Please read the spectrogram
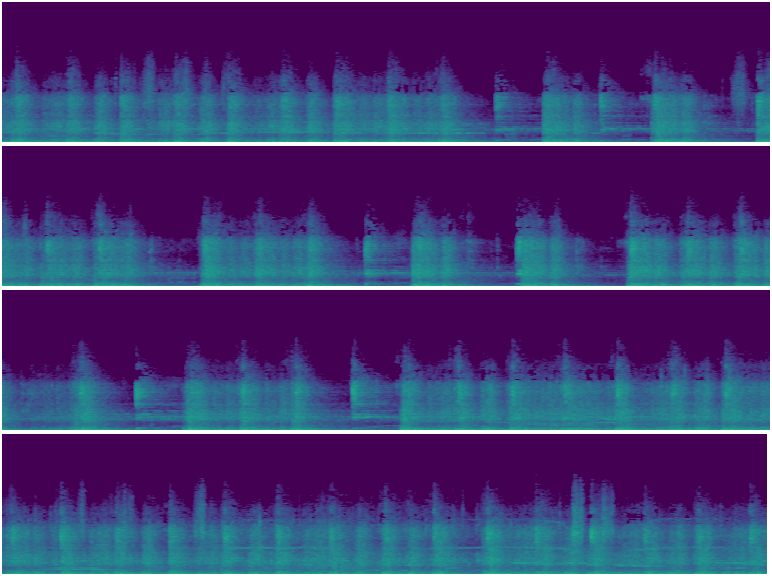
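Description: March music with a heavy drum beat, the strikes loud and low, coming singly with short gaps in the middle stretch.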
